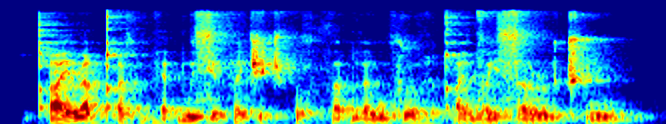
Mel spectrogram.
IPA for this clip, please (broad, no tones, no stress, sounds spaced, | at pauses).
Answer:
qʼ ʌ j ɹ ɛ qʼ ɯ x bʱ ɛ ɓ u sʲ ɯ θ ʌ t͡ʃ ɛ t͡ʃ θ o x θ ʌ ɓ ɯ ɐ̯ w u x l o ɦ i qʼ ʌ j d ʌ j s ʌ ɹ u t͡ʃʼ u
